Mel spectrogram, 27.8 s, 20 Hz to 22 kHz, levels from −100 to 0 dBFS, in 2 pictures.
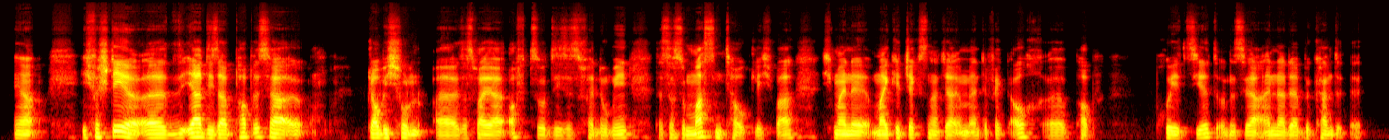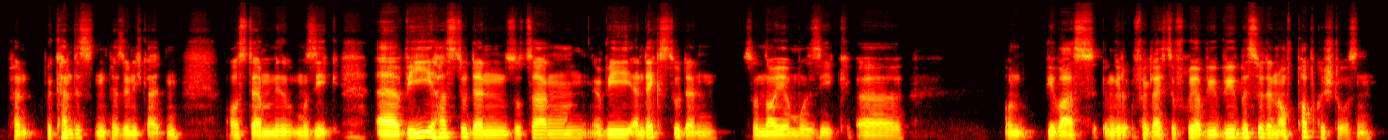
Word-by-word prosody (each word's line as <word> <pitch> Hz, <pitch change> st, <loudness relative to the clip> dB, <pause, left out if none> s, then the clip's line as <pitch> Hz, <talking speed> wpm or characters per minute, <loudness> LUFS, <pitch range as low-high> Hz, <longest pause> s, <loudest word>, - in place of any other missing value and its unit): Ja, 95 Hz, -1 st, -1 dB, 0.3 s
ich 95 Hz, -, -4 dB
verstehe. 115 Hz, -4 st, +6 dB
Äh, 105 Hz, -, -1 dB
ja, 125 Hz, +1 st, +9 dB
dieser 100 Hz, -3 st, +3 dB
Pop 125 Hz, 0 st, -2 dB
ist 120 Hz, +1 st, -2 dB
ja, 110 Hz, -3 st, +4 dB, 0.6 s
glaube 105 Hz, 0 st, +4 dB
ich 105 Hz, -, +4 dB
schon 95 Hz, -5 st, 0 dB
äh, 85 Hz, 0 st, 0 dB
das 85 Hz, +2 st, -9 dB
war 95 Hz, -1 st, +4 dB
ja 90 Hz, -1 st, +2 dB
oft 120 Hz, +3 st, -6 dB
so 95 Hz, -7 st, -4 dB
dieses 85 Hz, -2 st, -8 dB
Phänomen, 95 Hz, +3 st, -3 dB, 0.2 s
dass -, -, -12 dB
das 95 Hz, +1 st, -5 dB
so 95 Hz, -, -4 dB
massentauglich 95 Hz, -5 st, -1 dB
war. 95 Hz, +3 st, -2 dB, 0.2 s
Ich -, -, -8 dB
meine, 95 Hz, -2 st, +4 dB
Michael 95 Hz, 0 st, +2 dB
Jackson 100 Hz, 0 st, -3 dB
hat 90 Hz, -1 st, -4 dB
ja 95 Hz, -, +1 dB
im 90 Hz, -, -2 dB
Endeffekt 85 Hz, +1 st, -8 dB
auch, 120 Hz, +1 st, -3 dB
äh, 80 Hz, -1 st, -5 dB
Pop -, -, -8 dB, 0.6 s
projiziert 100 Hz, +4 st, -1 dB
und -, -, -6 dB
ist 90 Hz, +1 st, -6 dB
ja 90 Hz, 0 st, +1 dB
einer 90 Hz, +1 st, 0 dB
der 90 Hz, 0 st, -1 dB
bekannte -, -, -4 dB
äh, -, -, -13 dB, 0.4 s
pen -, -, -5 dB
bekanntesten 105 Hz, -4 st, -2 dB
Persönlichkeiten 95 Hz, +1 st, -4 dB, 0.4 s
aus 90 Hz, 0 st, -4 dB
der 90 Hz, -2 st, +4 dB
Me 90 Hz, 0 st, +1 dB
Musik. 90 Hz, 0 st, -3 dB, 0.3 s
Äh, 95 Hz, 0 st, +8 dB
wie 120 Hz, +5 st, +6 dB
hast 115 Hz, +1 st, 0 dB
du 115 Hz, -, +2 dB
denn 100 Hz, -2 st, +2 dB
sozusagen 100 Hz, -1 st, -2 dB
wie 100 Hz, 0 st, +4 dB
entdeckst 105 Hz, +6 st, 0 dB
du 115 Hz, -, +1 dB
denn 85 Hz, -2 st, -4 dB, 0.2 s
so -, -, -7 dB
neue 85 Hz, -1 st, +3 dB
Musik? 85 Hz, -1 st, -6 dB
Äh, 85 Hz, -1 st, -2 dB, 1.0 s
und 90 Hz, -1 st, -3 dB
wie 90 Hz, -, 0 dB
war's 85 Hz, -1 st, +2 dB
im 90 Hz, +2 st, -3 dB
direkten 90 Hz, -1 st, -2 dB
Vergleich 85 Hz, -2 st, -1 dB
zu -, -, -7 dB
früher? 100 Hz, -4 st, 0 dB
Wie 95 Hz, +1 st, 0 dB
wie 110 Hz, 0 st, +4 dB
bist 115 Hz, +2 st, -1 dB
du -, -, +3 dB
denn 105 Hz, -2 st, +1 dB
auf 100 Hz, 0 st, -2 dB
Pop 130 Hz, -1 st, -3 dB
gestoßen? 80 Hz, -3 st, -7 dB
95 Hz, 175 wpm, -23 LUFS, 90-105 Hz, 1.0 s, ja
